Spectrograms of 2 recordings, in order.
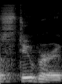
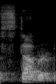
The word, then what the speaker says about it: Stuber: It's also Stuber instead of Stubber, but that's a hard one to pronounce.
